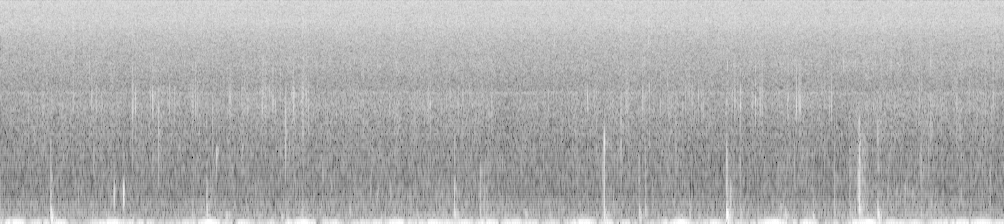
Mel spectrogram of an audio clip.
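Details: Adult stomach rumbling after drinking ice-cold Red Bull: low steady rumble with scattered gurgles, pops and soft squelches at irregular intervals, bowel sounds.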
